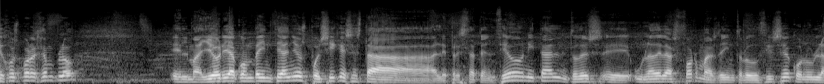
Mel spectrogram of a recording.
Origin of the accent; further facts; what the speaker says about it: Cariñena, Aragon, Spain; O te vas a mi Sierra del Gairén, que yo soy de Cariñena y lo tenemos al ladito y tal.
